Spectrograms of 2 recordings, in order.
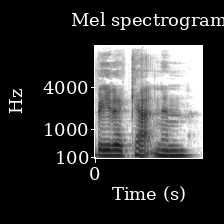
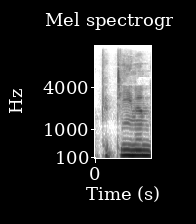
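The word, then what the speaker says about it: beta-catenin: probably promotes the wind beta-catinine or katinin depending on how you want to pronounce it signaling pathway and the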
